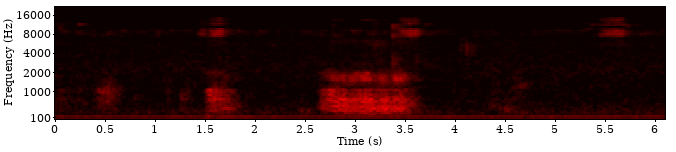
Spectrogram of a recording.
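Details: Ten-day-old Labrador Retriever puppies, a litter of six born January 18, 2022, filmed indoors on a puppy cam: a few soft brief whimpers, then a louder rough, grumbling cry lasting about a second, over a steady low electrical hum.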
